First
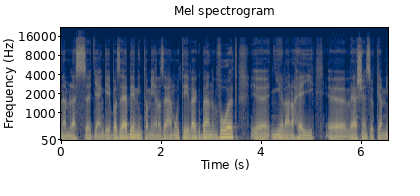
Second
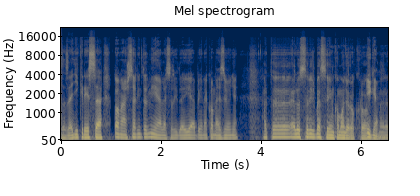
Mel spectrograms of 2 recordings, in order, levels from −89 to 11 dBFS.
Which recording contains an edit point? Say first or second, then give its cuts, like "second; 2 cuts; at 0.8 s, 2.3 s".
second; 1 cut; at 1.0 s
